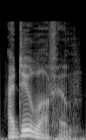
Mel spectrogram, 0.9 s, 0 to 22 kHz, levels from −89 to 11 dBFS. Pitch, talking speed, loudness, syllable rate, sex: 100 Hz, 275 wpm, -17 LUFS, 5.9 syllables/s, male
